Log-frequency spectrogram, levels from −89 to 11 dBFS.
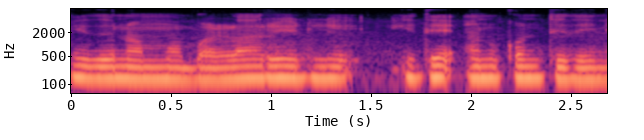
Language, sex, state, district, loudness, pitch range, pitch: Kannada, male, Karnataka, Bellary, -15 LUFS, 135-140 Hz, 140 Hz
